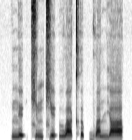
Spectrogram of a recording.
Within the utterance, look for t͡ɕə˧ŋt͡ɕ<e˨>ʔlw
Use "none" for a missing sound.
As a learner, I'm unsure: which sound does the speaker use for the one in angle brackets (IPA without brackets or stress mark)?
e˨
